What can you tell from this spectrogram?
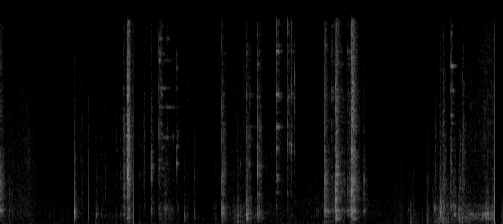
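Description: Stainless steel kitchen utensils (ladles, a slotted skimmer, spoons) clinking and clattering together as they are taken out of a dishwasher rack: a string of sharp, irregular knocks, some with a brief metallic ring, starting about a second and a half in.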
